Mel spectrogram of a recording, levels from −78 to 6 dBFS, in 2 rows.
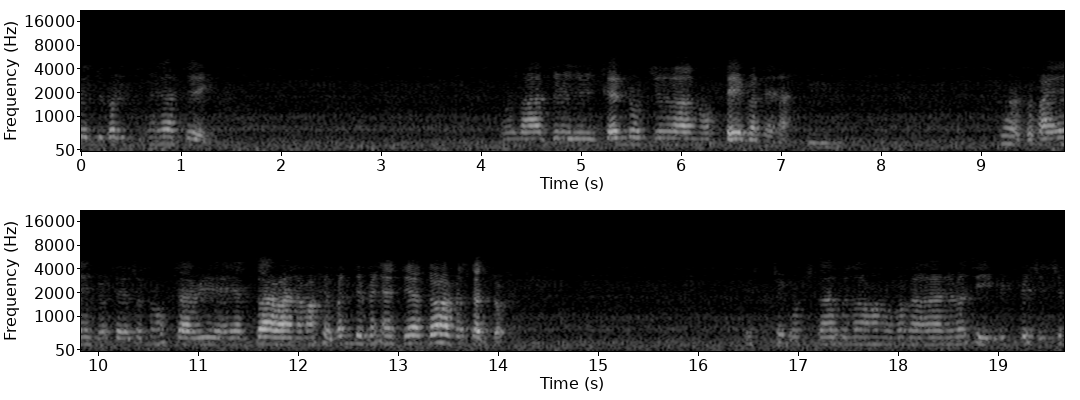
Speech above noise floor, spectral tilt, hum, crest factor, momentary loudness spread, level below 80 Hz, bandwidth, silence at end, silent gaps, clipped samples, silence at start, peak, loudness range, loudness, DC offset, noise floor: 21 dB; -6.5 dB/octave; none; 22 dB; 26 LU; -62 dBFS; 16 kHz; 0 s; none; under 0.1%; 0 s; -12 dBFS; 14 LU; -32 LUFS; under 0.1%; -53 dBFS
